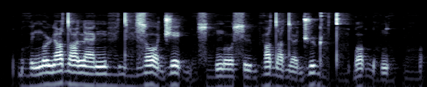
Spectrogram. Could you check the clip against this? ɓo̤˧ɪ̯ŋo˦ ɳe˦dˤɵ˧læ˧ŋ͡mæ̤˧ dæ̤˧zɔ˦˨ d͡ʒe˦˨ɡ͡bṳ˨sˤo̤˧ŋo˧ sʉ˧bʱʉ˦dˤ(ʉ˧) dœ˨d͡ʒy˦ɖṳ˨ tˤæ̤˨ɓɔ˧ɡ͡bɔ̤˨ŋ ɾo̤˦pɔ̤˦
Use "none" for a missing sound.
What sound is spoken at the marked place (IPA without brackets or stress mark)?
ʉ˧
